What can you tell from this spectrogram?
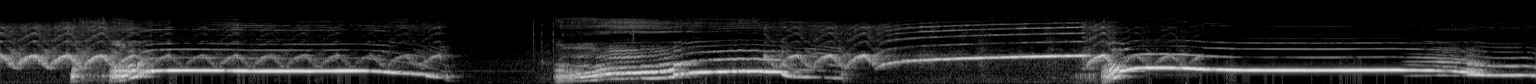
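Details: Kody the dog howling along to passing police sirens: sustained, level howls, one climbing gradually before falling away, broken by a brief silence, while an undulating siren wail sweeps up and down underneath.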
